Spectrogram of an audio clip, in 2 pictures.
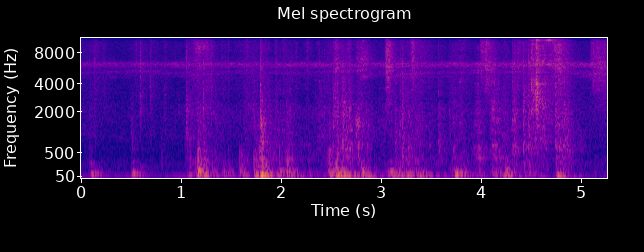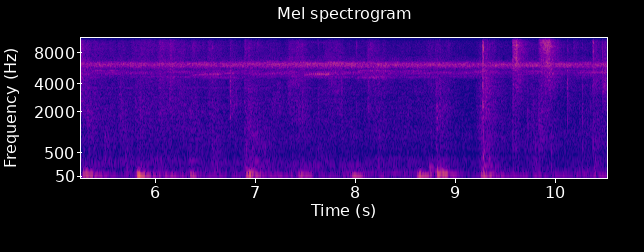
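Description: Footsteps on a hard indoor floor: an irregular run of low thumps.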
